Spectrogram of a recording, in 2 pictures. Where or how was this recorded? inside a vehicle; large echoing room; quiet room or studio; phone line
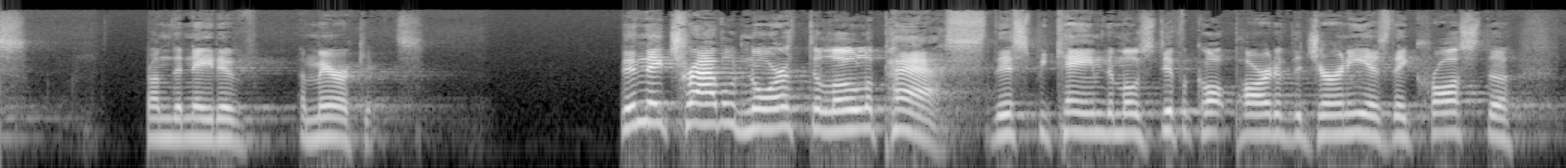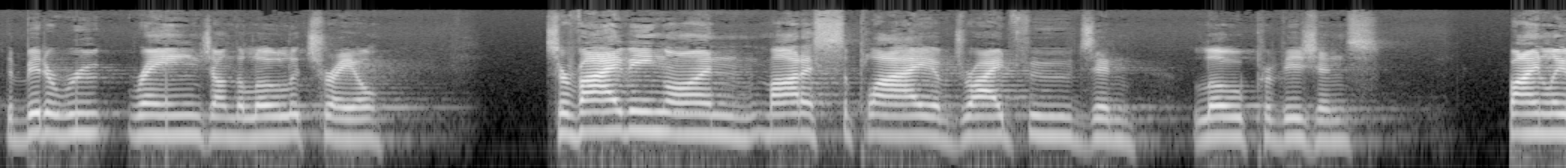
large echoing room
